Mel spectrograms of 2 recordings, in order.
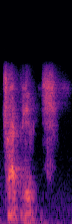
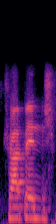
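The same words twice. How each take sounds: First: Rough, unpitched Pokemon cry; Pokemon-style name cry. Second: Said in the usual way. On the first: Acted. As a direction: call the name as a Pokemon would. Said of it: "You are a Pokemon".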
